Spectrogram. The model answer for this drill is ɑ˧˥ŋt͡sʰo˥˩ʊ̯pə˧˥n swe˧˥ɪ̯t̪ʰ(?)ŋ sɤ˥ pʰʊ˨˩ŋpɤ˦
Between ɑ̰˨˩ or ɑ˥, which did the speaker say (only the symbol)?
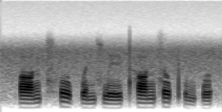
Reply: ɑ˥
